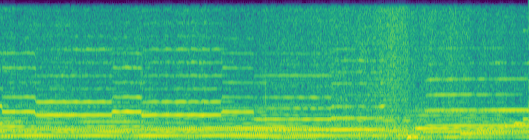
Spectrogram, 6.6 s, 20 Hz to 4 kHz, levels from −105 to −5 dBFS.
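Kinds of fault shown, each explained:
Gain pumping: Throughout the clip, the gain is pulled down on each loud sound, swinging by around 10 dB. Loud and soft parts sit close in level and sound squashed. The likely cause is gain set far too high, with a fast limiter pulling it down.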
